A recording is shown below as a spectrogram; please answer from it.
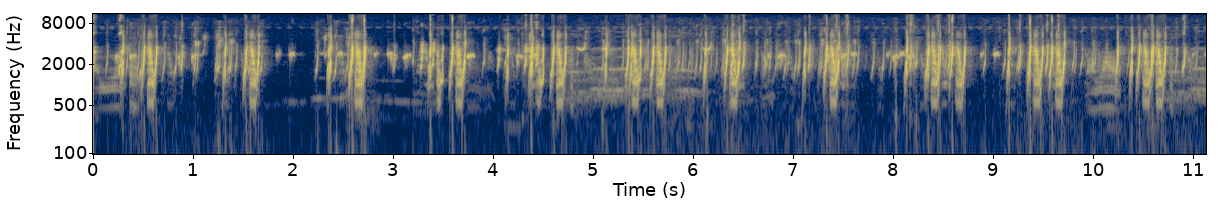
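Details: Quail give morning calls of harsh, buzzy, chattering bursts of several quick notes, about one burst every second, with softer clucks between them; the recording is meant for quail hunting.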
